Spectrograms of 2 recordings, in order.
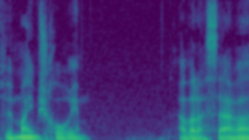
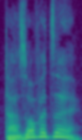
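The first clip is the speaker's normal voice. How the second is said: high, urgent cry to a mate; shouted urging; 12 semitones higher, 3 dB louder than usual. A narrator's reading. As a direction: shout it pitched way up. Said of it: "חברו צעק". (צעקה דחופה וגבוהה)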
